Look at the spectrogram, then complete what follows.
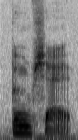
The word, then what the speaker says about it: Boumtje: Boomshay. Okay. BOOMSHA. No, E. BOOMSHAY is the way that they enunciated it.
